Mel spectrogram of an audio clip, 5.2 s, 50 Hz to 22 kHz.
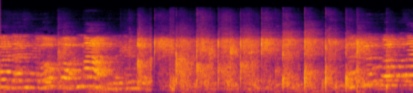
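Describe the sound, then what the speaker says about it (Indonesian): In a classroom, a voice talks briefly before students break into clapping for two groups, a run of sharp, fairly rhythmic claps from several hands nearby, slightly uneven and moderately loud. "Kita beri tepuk tangan untuk kelompok 2 dan kelompok 6."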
